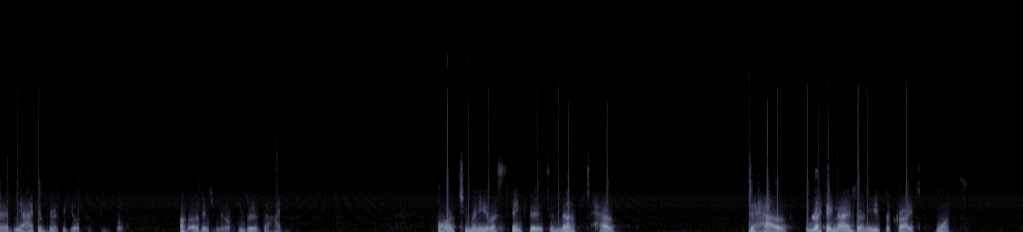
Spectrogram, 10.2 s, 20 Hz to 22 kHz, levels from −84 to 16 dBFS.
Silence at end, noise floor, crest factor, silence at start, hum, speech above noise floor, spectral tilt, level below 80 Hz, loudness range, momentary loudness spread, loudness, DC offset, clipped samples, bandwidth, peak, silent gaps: 0.75 s; -72 dBFS; 24 dB; 0 s; none; 39 dB; -8 dB/octave; -62 dBFS; 10 LU; 15 LU; -35 LUFS; under 0.1%; under 0.1%; 13.5 kHz; -12 dBFS; none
